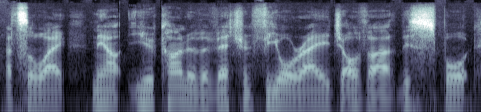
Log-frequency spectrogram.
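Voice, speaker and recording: Young man, Australian accent, mid-pitched voice, local TV sports reporter, interview style. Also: fairly even intonation, measured pace, a little hiss or hum.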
